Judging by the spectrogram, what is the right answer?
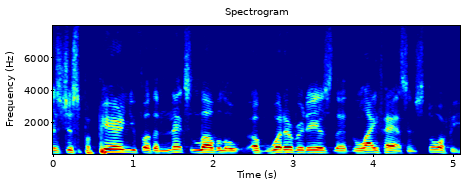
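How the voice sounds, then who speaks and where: A man with a Georgia accent, fairly high-pitched, at a moderate pace with fairly even intonation, in a dry, close sound with no echo. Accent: Southern US (Georgia). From US South, Lawrenceville, Georgia. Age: 60s. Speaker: sheriff. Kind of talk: motivational talk. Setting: college speaking event with audience. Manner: casual, conversational.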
